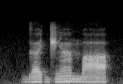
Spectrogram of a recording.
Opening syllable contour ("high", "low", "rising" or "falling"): low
